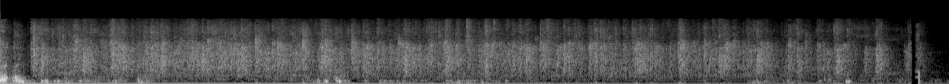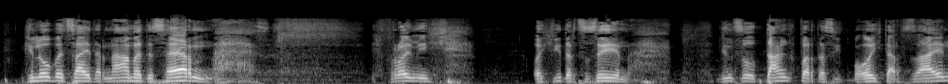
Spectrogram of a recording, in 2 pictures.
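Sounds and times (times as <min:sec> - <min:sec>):
audience applause: 0:00.0 - 0:09.2
speech: 0:09.8 - 0:11.8, 0:13.5 - 0:14.1, 0:14.8 - 0:16.0, 0:16.7 - 0:18.9.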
